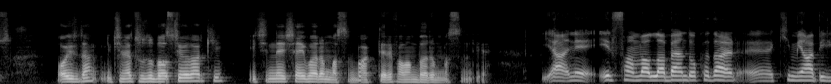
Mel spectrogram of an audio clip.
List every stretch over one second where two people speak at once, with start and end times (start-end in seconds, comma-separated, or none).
none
